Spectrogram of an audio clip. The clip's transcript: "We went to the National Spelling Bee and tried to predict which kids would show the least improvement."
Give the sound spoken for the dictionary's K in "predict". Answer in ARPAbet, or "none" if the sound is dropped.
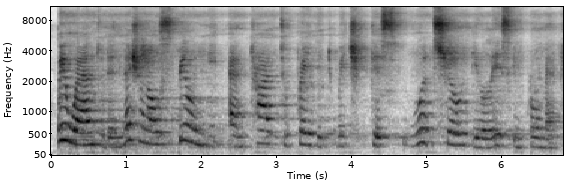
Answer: none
